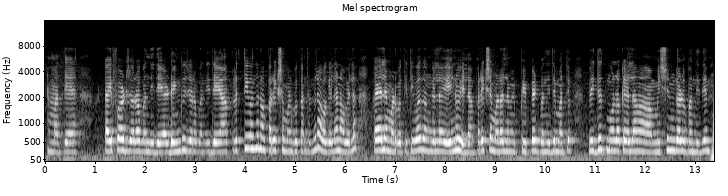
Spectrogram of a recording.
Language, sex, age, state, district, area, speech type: Kannada, female, 18-30, Karnataka, Chitradurga, rural, spontaneous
